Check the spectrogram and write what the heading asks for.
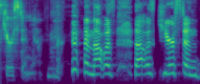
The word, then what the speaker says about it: Kristen: I'm like, I'll answer Kristen, Kirsten, which is how you say my name, but I don't blame people.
